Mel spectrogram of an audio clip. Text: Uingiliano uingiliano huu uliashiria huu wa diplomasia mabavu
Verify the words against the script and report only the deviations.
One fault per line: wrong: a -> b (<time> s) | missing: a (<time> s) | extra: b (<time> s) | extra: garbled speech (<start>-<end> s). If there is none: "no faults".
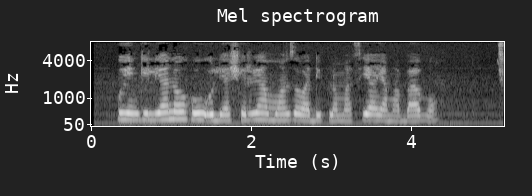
missing: uingiliano (1.2 s)
wrong: huu -> mwanzo (2.2 s)
extra: ya (3.6 s)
